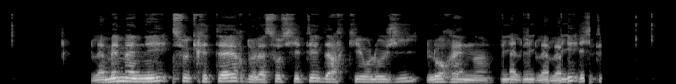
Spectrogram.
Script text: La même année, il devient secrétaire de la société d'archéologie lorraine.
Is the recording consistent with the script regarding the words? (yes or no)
no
